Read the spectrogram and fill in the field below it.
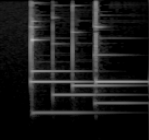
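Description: A quick run of four bell strikes, each adding a bright metallic tone that keeps ringing and overlapping the others, then sustains and fades slowly. No talking underneath.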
